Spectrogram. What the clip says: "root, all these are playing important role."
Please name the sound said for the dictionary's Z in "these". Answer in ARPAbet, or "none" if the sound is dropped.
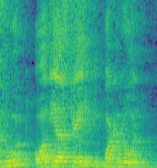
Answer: none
